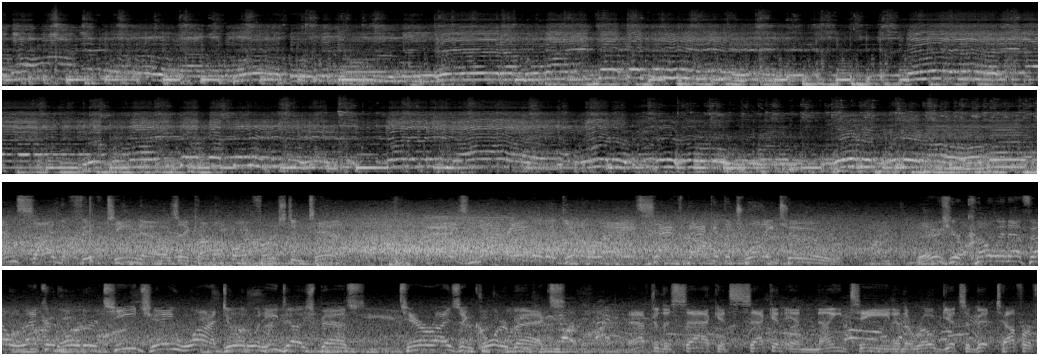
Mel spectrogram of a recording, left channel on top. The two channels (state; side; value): different; both; correlation 0.00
